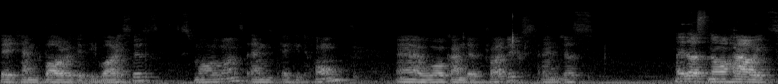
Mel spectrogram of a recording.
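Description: In a room with audible echo and noticeable background noise, a man talks. His pitch is fairly low and his pace fairly slow. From Iran. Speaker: technical evangelist. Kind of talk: podcast interview.

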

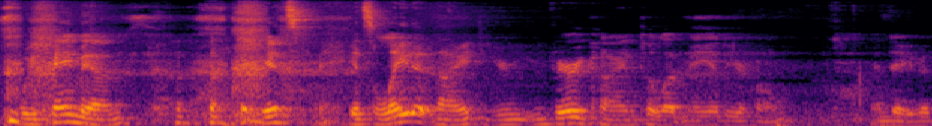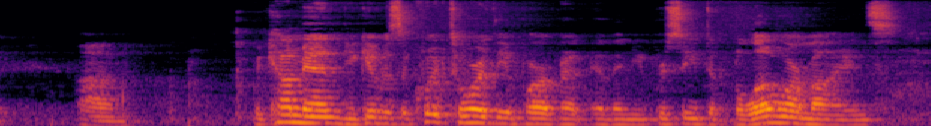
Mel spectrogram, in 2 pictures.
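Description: With audible room echo and noticeable background noise, a man speaks at a fairly high pitch and moderate pace, showing ordinary pitch variation, big swings in loudness, and long, frequent pauses. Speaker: podcast host. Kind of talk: casual interview. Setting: guest's home. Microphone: problematic microphone.

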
